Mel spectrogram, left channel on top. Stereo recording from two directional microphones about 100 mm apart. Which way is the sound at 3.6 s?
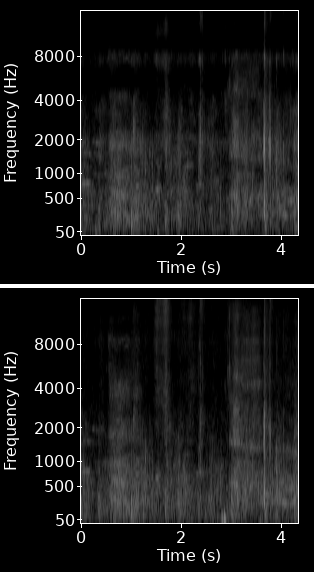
15° right (ahead or behind).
